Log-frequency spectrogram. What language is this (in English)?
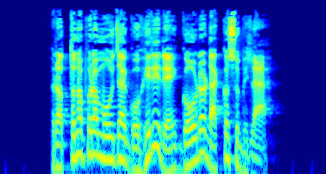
Odia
